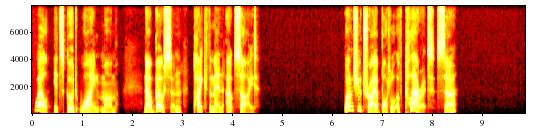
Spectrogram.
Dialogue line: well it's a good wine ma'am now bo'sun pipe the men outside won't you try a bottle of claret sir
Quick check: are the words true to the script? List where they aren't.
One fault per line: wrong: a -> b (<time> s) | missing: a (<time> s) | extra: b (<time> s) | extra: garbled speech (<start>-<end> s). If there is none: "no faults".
missing: a (0.6 s)
wrong: pipe -> pike (3.2 s)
